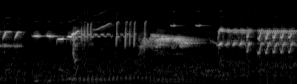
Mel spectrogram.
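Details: Oriental magpie-robin, wild and coming in to attack, gives clear whistles, a fast rattling burst and a buzzy phrase, then crisp repeated two-tone notes in quick succession.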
